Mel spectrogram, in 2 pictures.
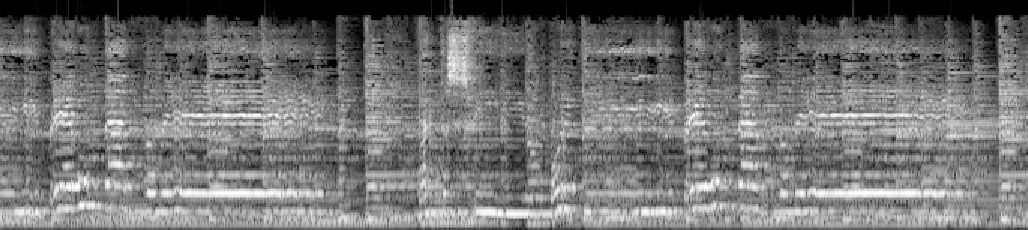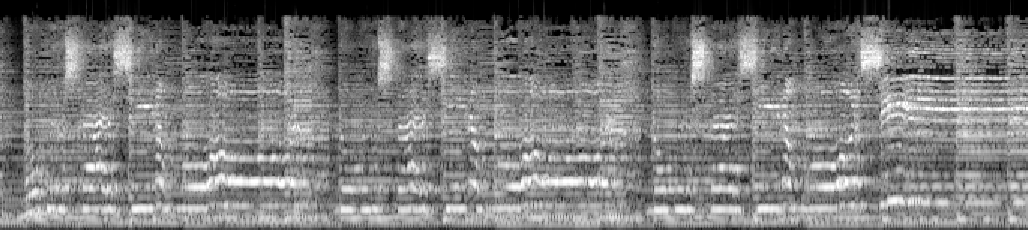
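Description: A woman singing a song in jota rhythm, accompanying herself on a strummed acoustic guitar.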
